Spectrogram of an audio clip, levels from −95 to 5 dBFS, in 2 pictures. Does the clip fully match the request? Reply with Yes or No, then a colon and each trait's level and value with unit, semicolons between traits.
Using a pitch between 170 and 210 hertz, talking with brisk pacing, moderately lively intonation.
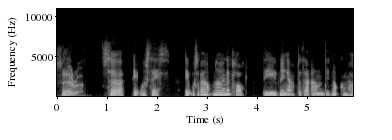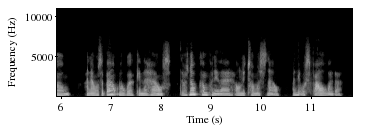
Yes: medium, 185 Hz; fast, 210 wpm; average, 4.6 semitones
